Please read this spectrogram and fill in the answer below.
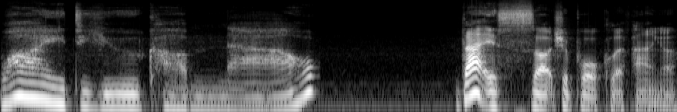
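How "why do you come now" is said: ethereal voice, each word floated out very slowly. Recapping an episode's cliffhanger, quoting the Animus: ethereal Animus voice. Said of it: "that very ethereal voice".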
